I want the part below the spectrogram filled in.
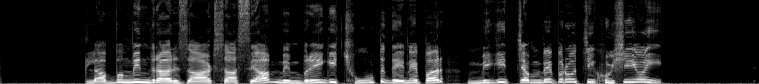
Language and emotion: Dogri, surprised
